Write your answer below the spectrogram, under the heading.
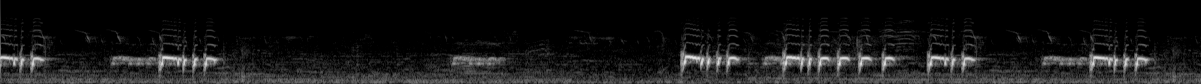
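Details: A local zebra dove delivers its tumbak cucukan song, with bursts of sharp, rapid cooing notes broken by long quiet gaps and occasional short rolled phrases over faint background hiss.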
